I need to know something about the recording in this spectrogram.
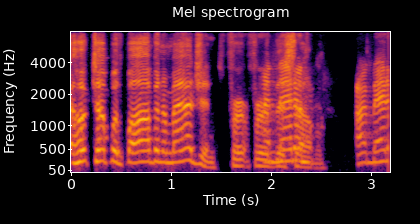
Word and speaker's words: Imagen: So for a while, I was calling Imogen, and then Bob Weingart, is the president of the company, said no, it's we pronounce it Imagine.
